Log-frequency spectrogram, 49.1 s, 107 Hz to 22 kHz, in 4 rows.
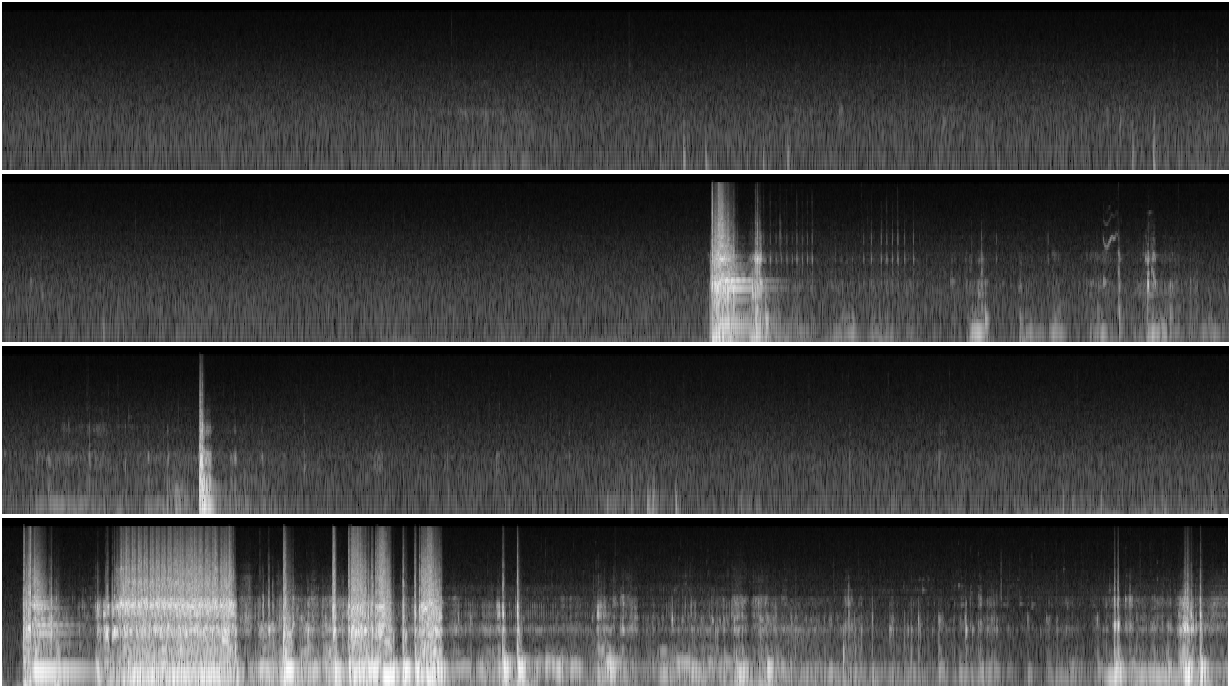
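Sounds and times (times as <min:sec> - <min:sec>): water rushing and splashing: 0:03.0 - 0:49.0
underwater sharp knocks: 0:19.3 - 0:24.3, 0:26.0 - 0:27.0, 0:37.0 - 0:49.0
sharp knocks: 0:19.4 - 0:20.4, 0:37.0 - 0:42.2.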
